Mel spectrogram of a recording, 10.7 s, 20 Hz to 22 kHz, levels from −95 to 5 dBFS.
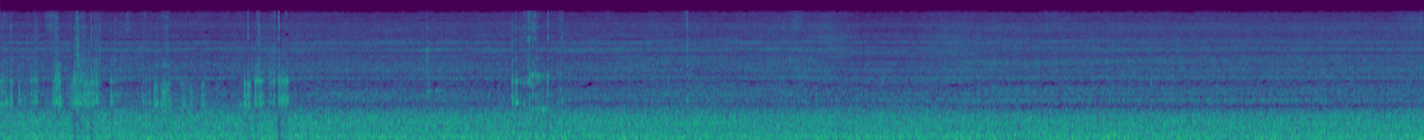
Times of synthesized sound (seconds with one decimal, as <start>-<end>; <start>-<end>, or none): none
